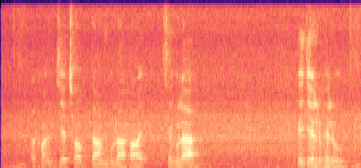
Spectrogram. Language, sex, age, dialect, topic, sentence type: Bengali, male, 18-24, Jharkhandi, banking, statement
